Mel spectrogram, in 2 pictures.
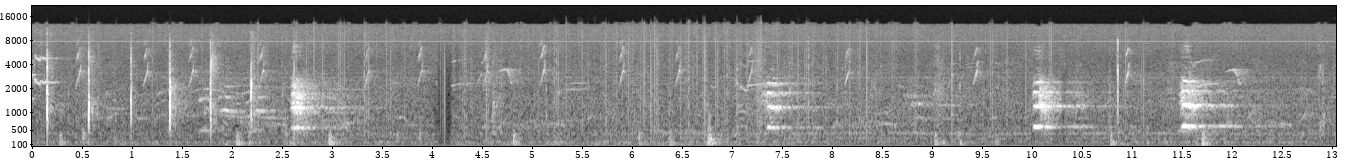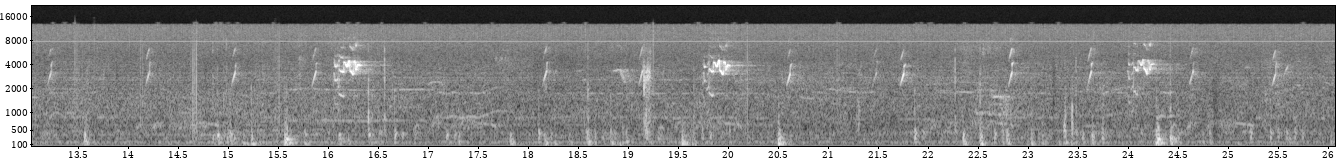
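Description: A dog barking now and then, the two loudest barks about ten and eleven and a half seconds in. Short, high bird calls come in the second half.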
